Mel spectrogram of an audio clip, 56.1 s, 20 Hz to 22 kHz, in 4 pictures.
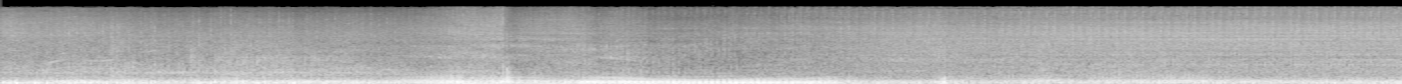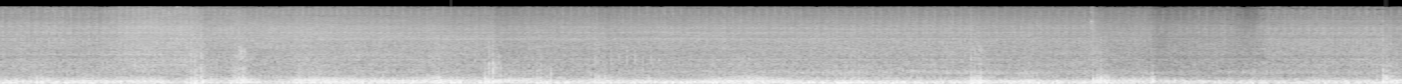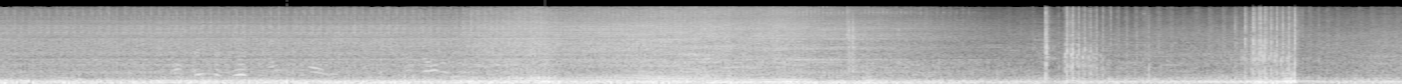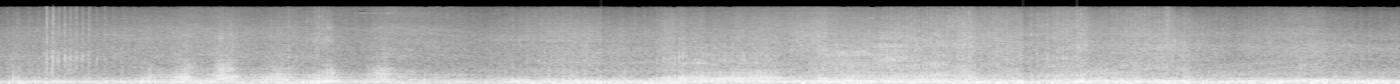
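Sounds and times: motorcycle engines rumbling: 0:00.0 - 0:56.0.

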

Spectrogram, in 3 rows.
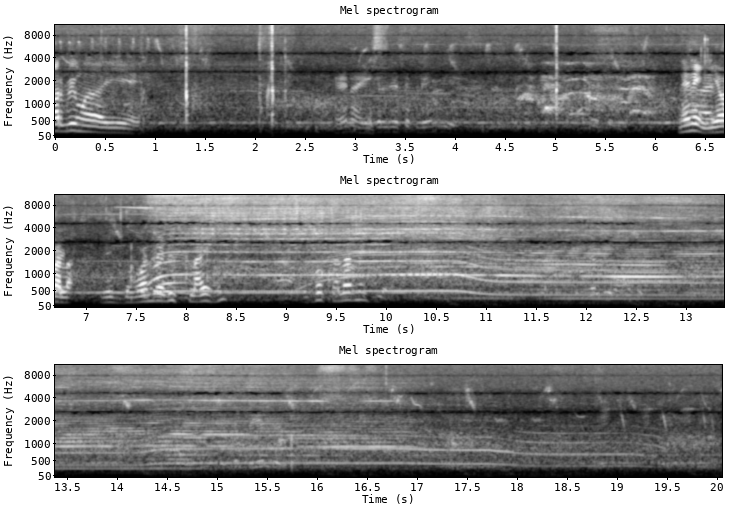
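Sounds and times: electric motor whine: 0:00.0 - 0:20.0.

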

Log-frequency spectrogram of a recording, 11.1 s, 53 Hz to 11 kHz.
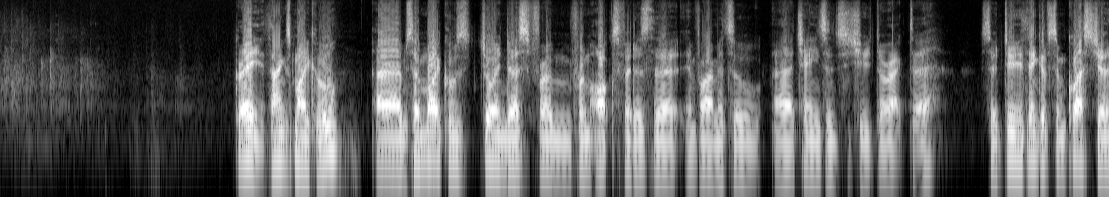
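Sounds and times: faint scattered applause: 0:00.0 - 0:01.4.

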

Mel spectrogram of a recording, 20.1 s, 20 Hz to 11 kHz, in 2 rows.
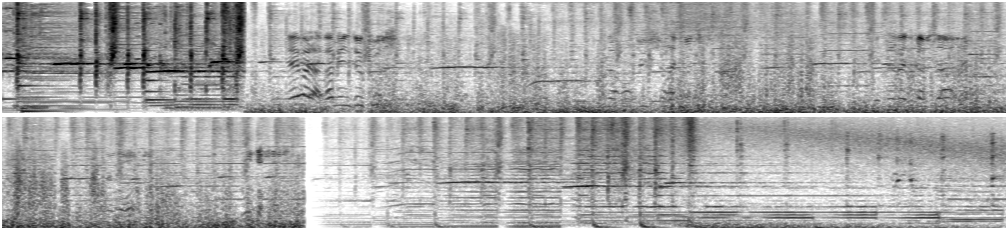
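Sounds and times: wind buffeting microphone: 0:02.4 - 0:13.1
man talking: 0:02.8 - 0:04.1, 0:06.0 - 0:07.4, 0:08.7 - 0:09.9, 0:10.9 - 0:11.7.

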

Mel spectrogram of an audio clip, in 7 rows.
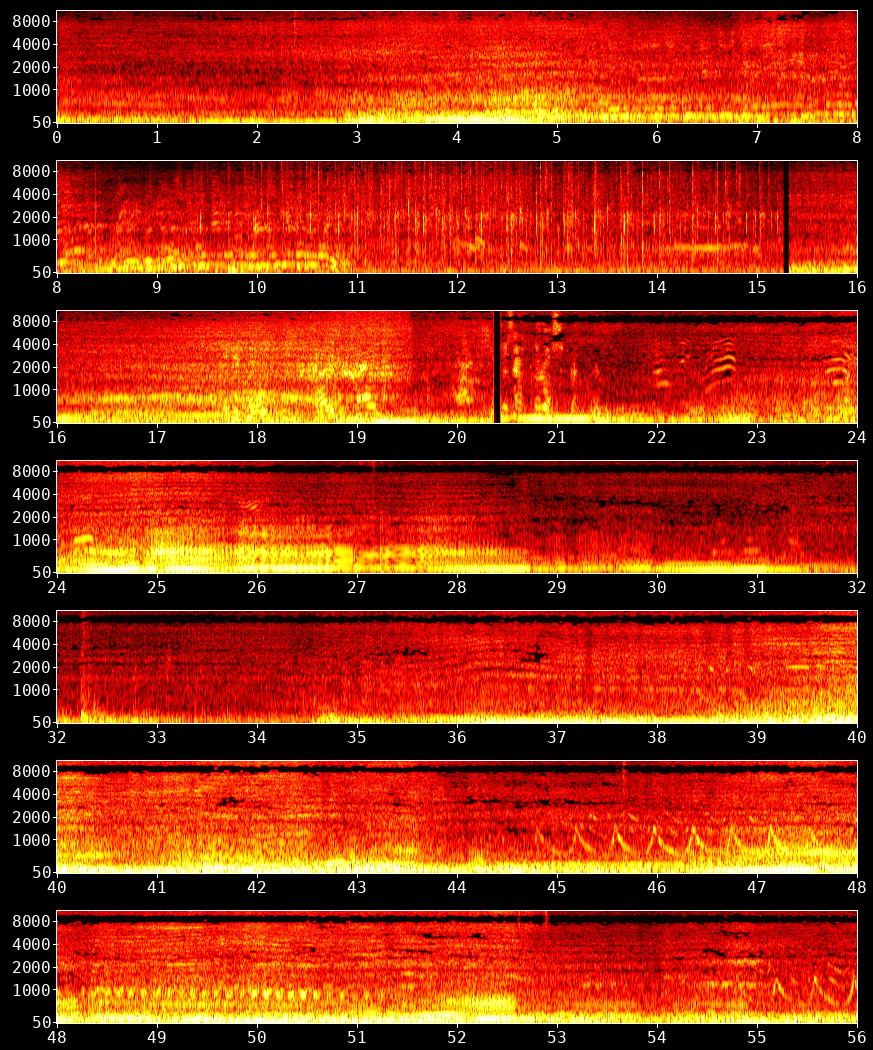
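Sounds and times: car engines revving past: 0:00.0 - 0:56.0.

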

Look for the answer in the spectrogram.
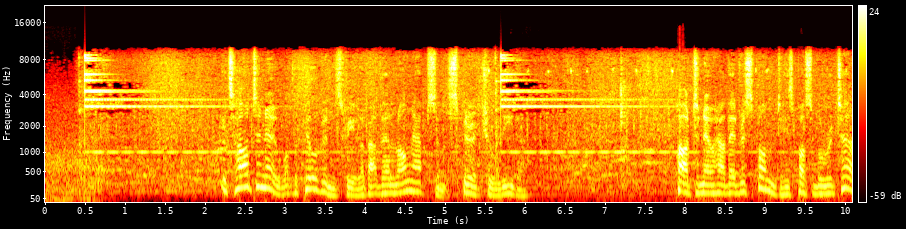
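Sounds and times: small metal bell ringing: 0:00.4 - 0:03.5, 0:05.6 - 0:08.2.

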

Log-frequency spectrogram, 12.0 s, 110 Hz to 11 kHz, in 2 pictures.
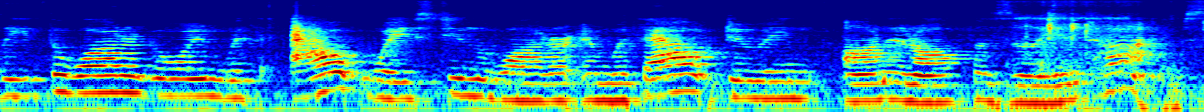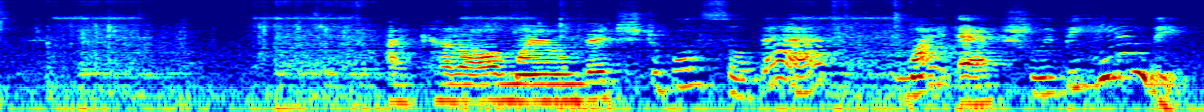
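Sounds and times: faucet water running into sink: 0:05.0 - 0:09.1, 0:09.9 - 0:10.8.

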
